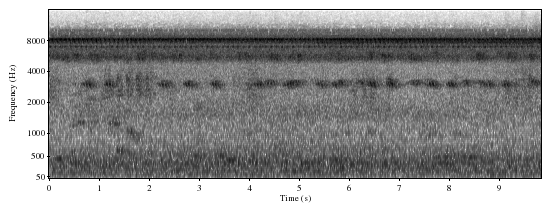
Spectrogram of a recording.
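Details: On a wet night somewhere in India, crickets produce a constant shrill buzz high above rapid, lower chirp bursts in loose series, with additional insect calls and soft low rain noise.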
